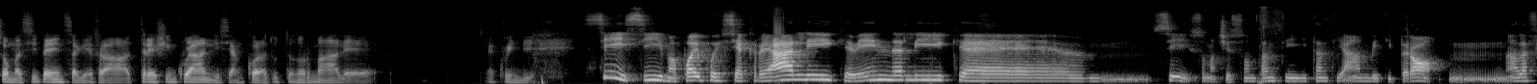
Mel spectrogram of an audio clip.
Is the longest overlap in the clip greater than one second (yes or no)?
no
